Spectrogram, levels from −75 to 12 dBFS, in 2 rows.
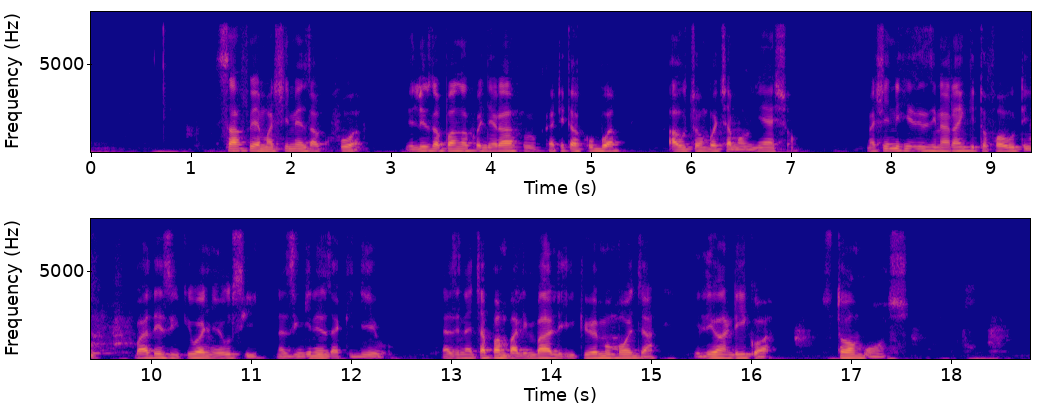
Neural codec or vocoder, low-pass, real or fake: codec, 16 kHz, 4 kbps, X-Codec, HuBERT features, trained on balanced general audio; 7.2 kHz; fake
